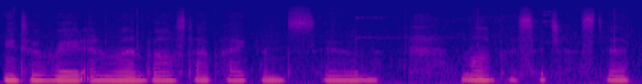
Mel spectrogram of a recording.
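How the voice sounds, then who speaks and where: A woman host speaking softly and gently in a livestream ASMR style, breathy and often slipping into a whisper, drawing out her words. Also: mid-range voice, completely flat delivery. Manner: slow, gentle, drawn-out words. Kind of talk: soft-spoken ASMR livestream chat.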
